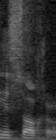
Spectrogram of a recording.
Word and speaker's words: Yissachar: So in Lubavitch, we always just say Yissachar, always.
